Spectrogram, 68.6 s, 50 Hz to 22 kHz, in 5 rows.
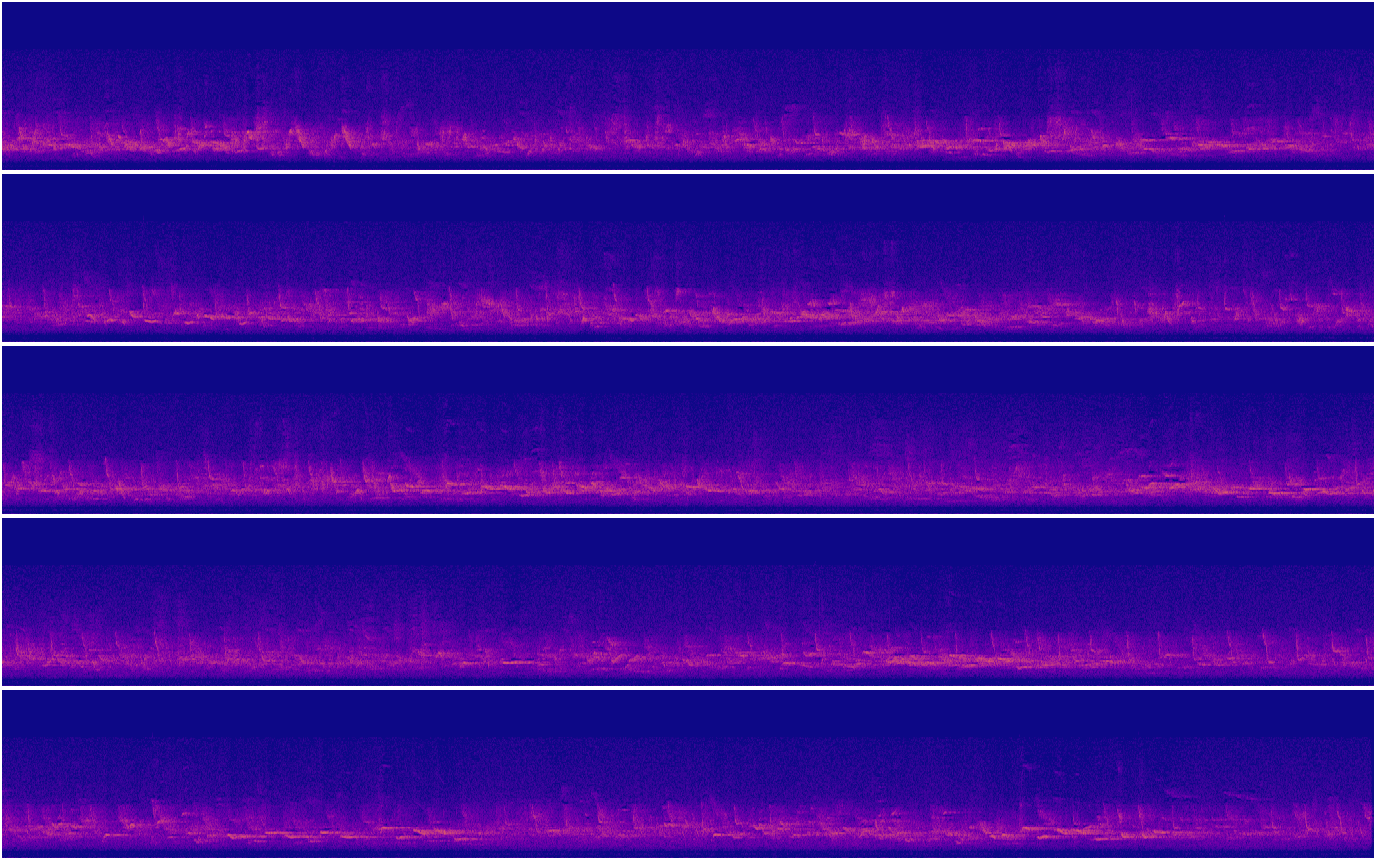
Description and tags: Singing birds in a forest on a sunny day. Recorded with a ZOOM H2n.
sunshine, Nature, Birds, animals, Field-recording, Forest, tweet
